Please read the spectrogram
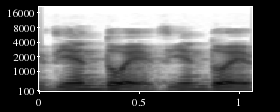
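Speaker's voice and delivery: "viendo e" linked into one rhythmic unit; repeat-after-me linking drill. Shown as a demonstration. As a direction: lead learners through "viendo e", joined up. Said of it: "I want you to repeat with me".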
